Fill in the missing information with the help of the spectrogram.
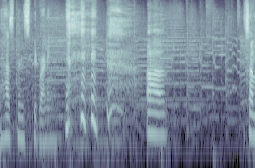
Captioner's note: giggling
